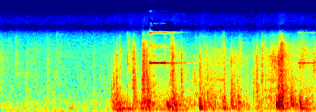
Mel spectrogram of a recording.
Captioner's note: door bells chiming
